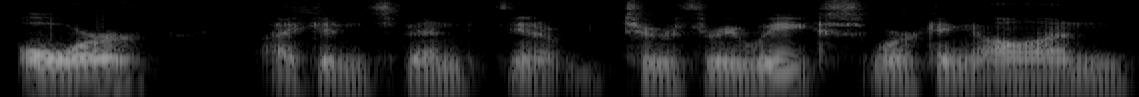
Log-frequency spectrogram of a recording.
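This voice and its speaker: A man co-hosting a casual podcast, talking in halting, self-deprecating stops and restarts. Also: sits low, steady tone, vocal fry, warm tone, slightly rough. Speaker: podcast co-host and comic artist. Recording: dull lo-fi sound.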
